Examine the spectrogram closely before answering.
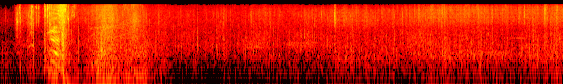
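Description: Wind rushes steadily past during a fall through open air.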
